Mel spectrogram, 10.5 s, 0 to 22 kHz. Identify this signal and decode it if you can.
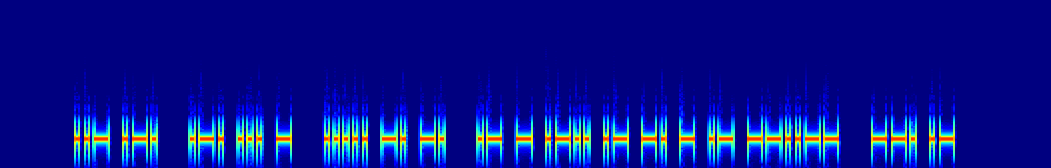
Morse code, heard as a keyed tone, about 25 wpm, 700 Hz. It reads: UR RST 5NN ATLANTA, GA
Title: Practice QSO - Exchange 1 - Beginning - 25wpm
